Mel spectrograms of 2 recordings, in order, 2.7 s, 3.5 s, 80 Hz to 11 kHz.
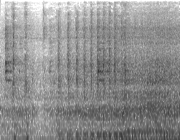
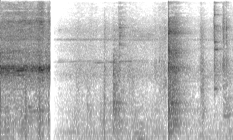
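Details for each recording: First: Honda Vario scooter, crank sensor found fine, starts only with high revs and will not hold idle, running rough and uneven; head gasket leak makes radiator coolant spurt when revved. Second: Honda Vario 125 with hard starting, after cleaning and reset: some handling clatter, then starts on first press and settles into an even steady idle, no misses or knocking; cause was poor maintenance, dirty air filter and cooling.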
